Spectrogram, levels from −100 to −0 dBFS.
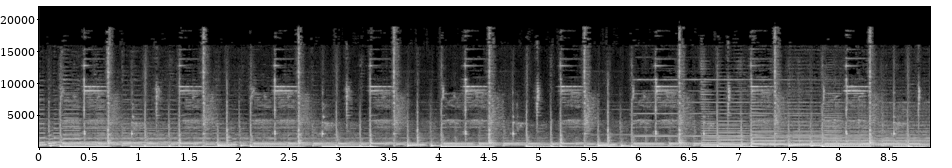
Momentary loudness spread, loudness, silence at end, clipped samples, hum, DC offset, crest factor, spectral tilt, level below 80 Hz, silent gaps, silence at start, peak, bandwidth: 4 LU; -17 LUFS; 0 s; under 0.1%; none; under 0.1%; 14 dB; -5.5 dB/octave; -18 dBFS; none; 0 s; -2 dBFS; 19 kHz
